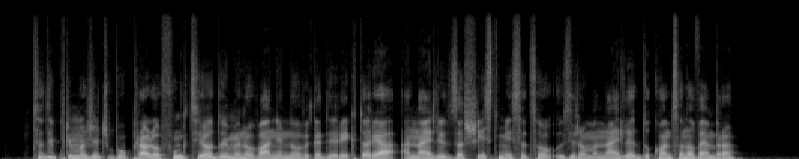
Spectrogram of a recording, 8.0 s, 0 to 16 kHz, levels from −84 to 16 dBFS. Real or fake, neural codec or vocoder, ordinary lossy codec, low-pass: fake; autoencoder, 48 kHz, 128 numbers a frame, DAC-VAE, trained on Japanese speech; none; 14.4 kHz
